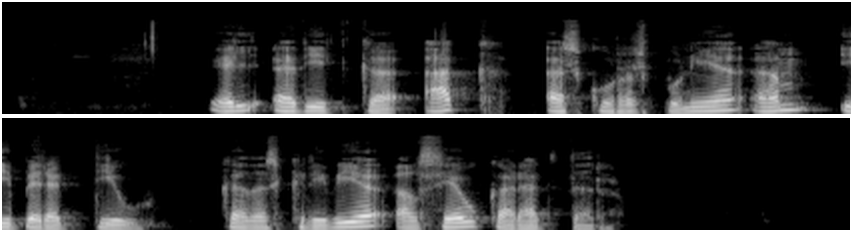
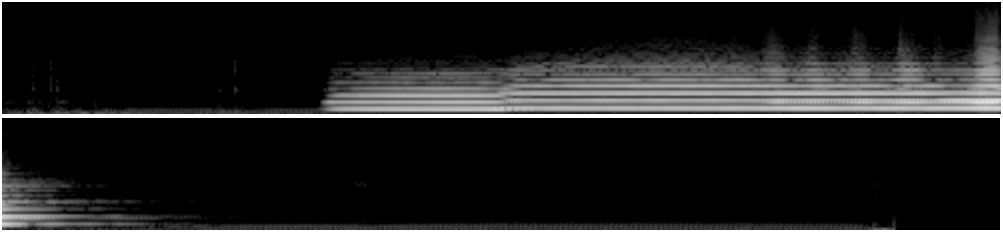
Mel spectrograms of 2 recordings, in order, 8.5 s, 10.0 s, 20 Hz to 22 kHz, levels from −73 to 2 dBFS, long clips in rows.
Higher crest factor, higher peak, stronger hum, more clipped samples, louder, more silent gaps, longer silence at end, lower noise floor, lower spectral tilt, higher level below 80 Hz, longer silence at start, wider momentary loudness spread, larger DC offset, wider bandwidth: about the same, 20 dB vs 20 dB; about the same, 0 dBFS vs -2 dBFS; neither; neither; about the same, -18 LUFS vs -18 LUFS; neither; first, 1.2 s vs 0.55 s; first, -73 dBFS vs -57 dBFS; about the same, -6.5 dB/octave vs -6 dB/octave; about the same, -56 dBFS vs -60 dBFS; second, 1.05 s vs 1.6 s; second, 8 LU vs 13 LU; neither; first, 11.5 kHz vs 8 kHz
